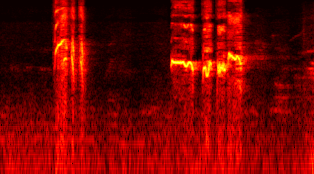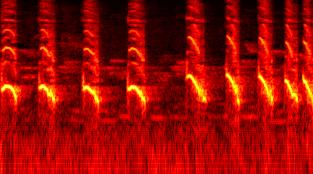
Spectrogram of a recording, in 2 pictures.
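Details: White-rumped shama, murai batu, singing energetically as bait to make other shamas sing; a harsh buzzy burst, then rich loud whistled phrases descending in pitch, repeated roughly twice per second and quickening at the end.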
